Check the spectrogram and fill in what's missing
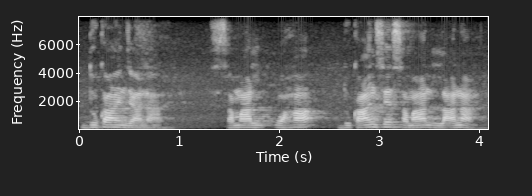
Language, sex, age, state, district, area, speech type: Hindi, male, 30-45, Bihar, Vaishali, urban, spontaneous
